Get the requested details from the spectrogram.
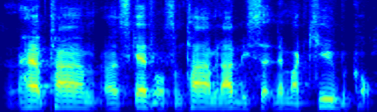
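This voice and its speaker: A man with a fairly low voice and a slight Southern US accent speaks at a moderate pace with ordinary pitch variation. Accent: slight Southern country. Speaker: livestream giveaway show host. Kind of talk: casual chat. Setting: live stream.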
